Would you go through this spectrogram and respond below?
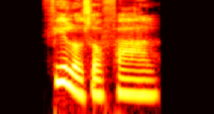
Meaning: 1. to philosophize (to ponder or reason out philosophically) 2. to speculate (to ponder in an abstract, lengthy way without arriving to a practical solution)
- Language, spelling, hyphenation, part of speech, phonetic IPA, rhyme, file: Hungarian, filozofál, fi‧lo‧zo‧fál, verb, [ˈfilozofaːl], -aːl, Hu-filozofál.ogg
